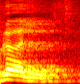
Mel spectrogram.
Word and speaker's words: girl: For example, girl. G-I-R-L, so it is the correct pronunciation is girl.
